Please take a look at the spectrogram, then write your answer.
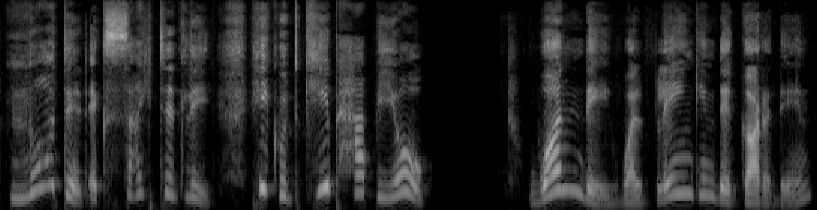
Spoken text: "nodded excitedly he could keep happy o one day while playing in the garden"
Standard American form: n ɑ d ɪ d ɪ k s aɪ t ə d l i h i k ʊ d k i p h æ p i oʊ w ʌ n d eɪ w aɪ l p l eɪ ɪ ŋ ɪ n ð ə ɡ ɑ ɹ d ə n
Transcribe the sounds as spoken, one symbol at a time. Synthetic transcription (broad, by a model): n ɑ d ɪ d ɪ k s aɪ t ə d l i h i k ʊ d k i p h æ p i oʊ w ʌ n d eɪ w aɪ l p l eɪ ɪ ŋ ɪ n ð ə ɡ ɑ ɹ d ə n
